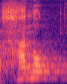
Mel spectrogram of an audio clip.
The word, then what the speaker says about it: 에녹: 성경은 에녹이라고 기록하고 있지만 하 발음이 더 강하다고 합니다. 그러니까 에녹을 한옥이라고도 칭하고 읽기 까닭에 참고하시라고 히브리 원문을 그리고 발음을 거기에 기조해 놓았습니다. 다른 곳에서 에녹이 아니라 한옥 이렇게 하는 이름이 보여지면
